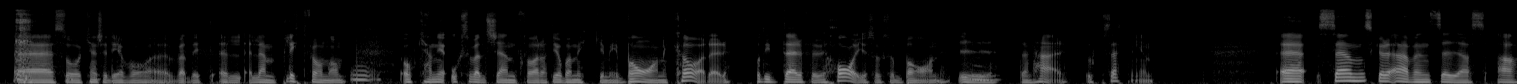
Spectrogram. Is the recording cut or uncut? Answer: uncut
